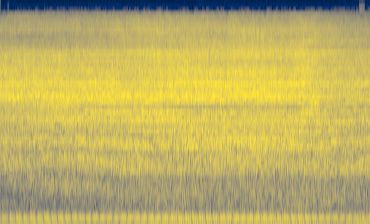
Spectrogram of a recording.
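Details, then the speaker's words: LLY Duramax just fired up after a Pusher hot and cold side, Y-bridge and S&B intake install, hood off, before coolant fill; steady, even diesel idle, firm low rumble, no knocks or misses; normal idle. "And we're getting close to actually taking this for a test drive. We're fired up, sounding really good."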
